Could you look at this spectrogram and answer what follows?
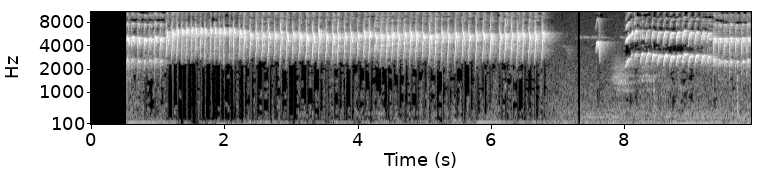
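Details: Sooty-headed bulbul master song for training songbirds, dense rapid bursts: a long fast buzzy trill of high notes pulsing about four times a second, briefly breaking off before resuming.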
